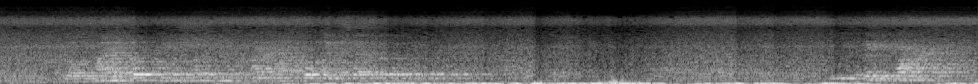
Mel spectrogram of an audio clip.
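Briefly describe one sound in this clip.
A group of young men and women recite together in unison.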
